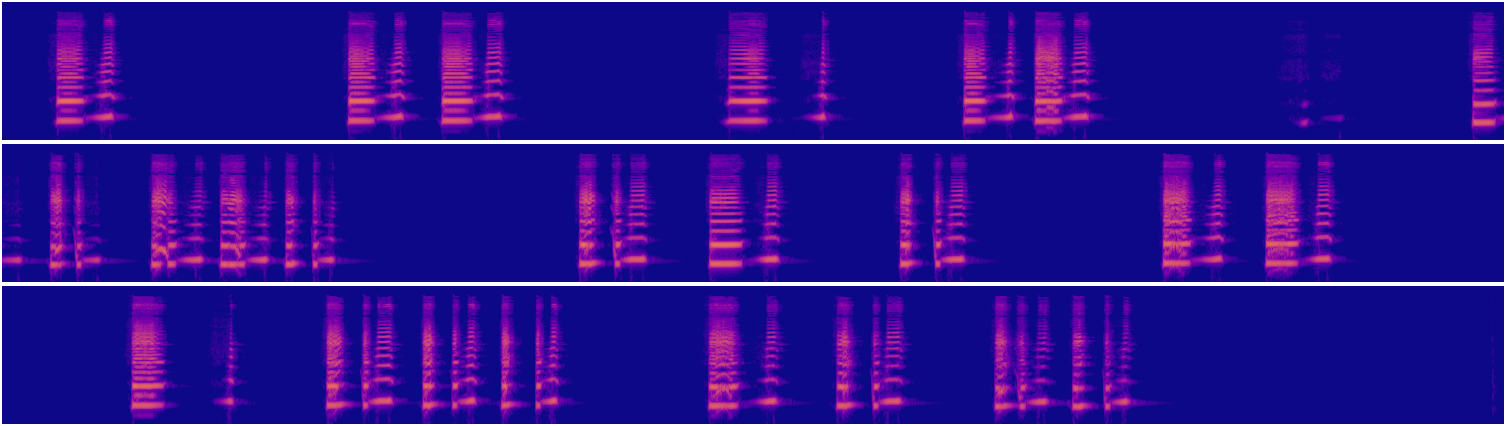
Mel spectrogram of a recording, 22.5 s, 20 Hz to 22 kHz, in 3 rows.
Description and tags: Small squeeze bulb horn. Different voicings. Recorded using MOTU Traveler and AT 2035.
Bulb, Horn, Old, Rubber, Squeeze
